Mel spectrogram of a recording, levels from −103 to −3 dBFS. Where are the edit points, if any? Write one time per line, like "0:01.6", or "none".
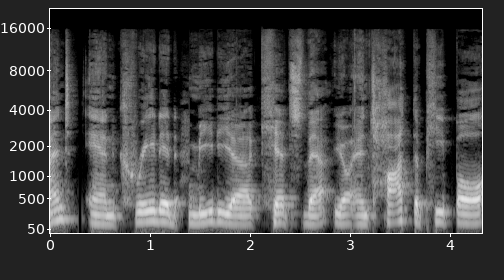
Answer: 0:01.4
